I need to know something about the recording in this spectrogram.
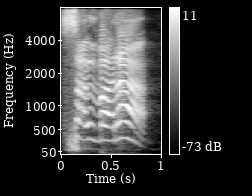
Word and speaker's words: salvará: Acento en la A, salvará.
